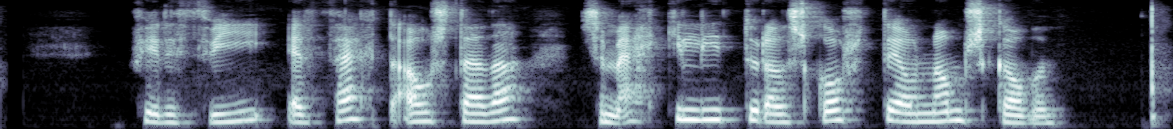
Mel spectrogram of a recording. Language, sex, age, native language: Icelandic, female, 30-39, Icelandic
